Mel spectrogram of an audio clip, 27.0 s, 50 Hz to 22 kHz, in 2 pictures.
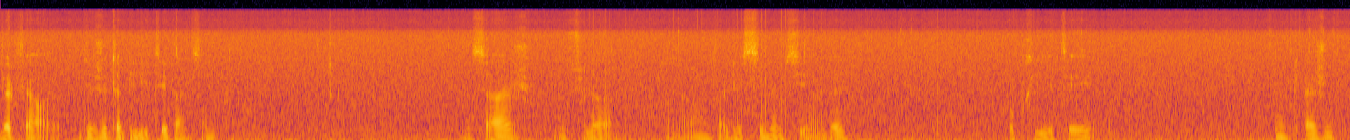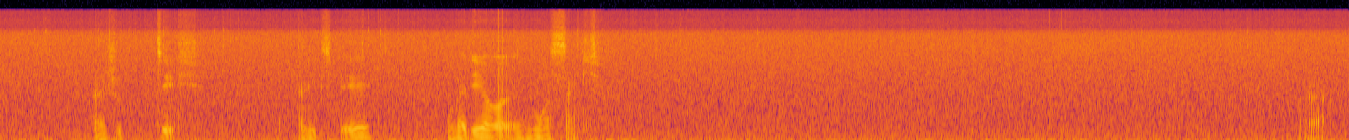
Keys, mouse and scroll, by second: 0.7 scroll up 2, 2.3 click, 4.5 click, 6.7 click, 7.5 click, 8.6 click, 9.0 click, 10.8 click, 12.3 click, 12.8 click, 13.9 click, 14.5 click, 15.1 click, 15.7 click, 16.5 click, 17.3 click, 18.3 -, 18.8 KP_5, 19.2 click, 20.3 click, 22.0 click, 24.1-24.5 scroll down 1, 24.8 click, 25.9 click.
